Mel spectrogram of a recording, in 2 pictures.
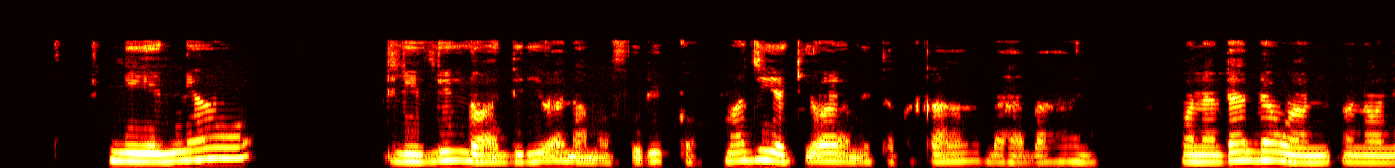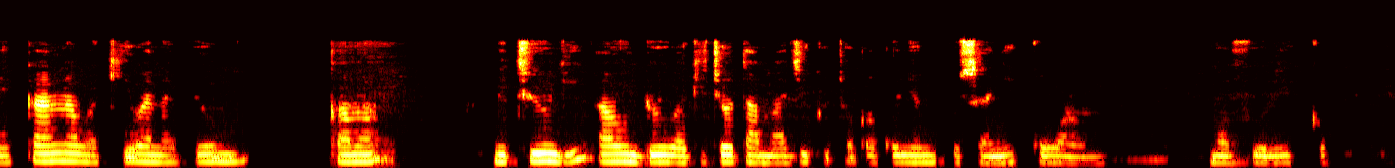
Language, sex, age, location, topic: Swahili, female, 25-35, Nakuru, health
